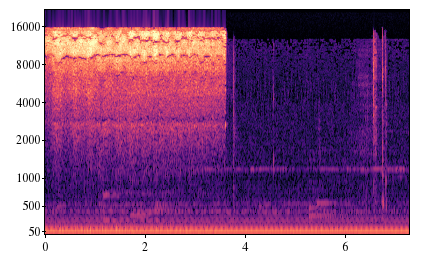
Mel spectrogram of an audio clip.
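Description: WD-40 sprays in a continuous hissing burst for about three and a half seconds in the horror video game True Fear Forsaken Souls 2, then cuts off and leaves a quiet hum with a few faint clicks.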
